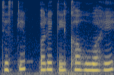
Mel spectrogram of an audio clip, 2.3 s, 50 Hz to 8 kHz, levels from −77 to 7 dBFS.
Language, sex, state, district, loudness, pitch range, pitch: Hindi, female, Madhya Pradesh, Bhopal, -14 LUFS, 255-275 Hz, 265 Hz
